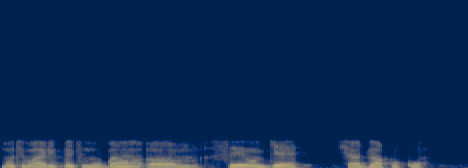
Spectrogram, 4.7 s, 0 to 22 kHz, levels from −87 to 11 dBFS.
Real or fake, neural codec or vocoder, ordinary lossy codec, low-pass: fake; codec, 16 kHz, 4 kbps, FreqCodec, smaller model; none; 3.6 kHz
